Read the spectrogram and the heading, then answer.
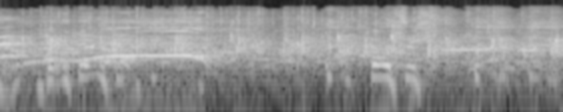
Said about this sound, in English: Do you know? You're like clapping like this. Do you know for a person who's sitting in this room for the first time or a person who had never been to a church, this is foolish.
